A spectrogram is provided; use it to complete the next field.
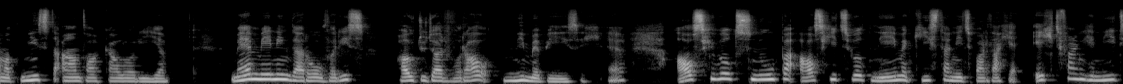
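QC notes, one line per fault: No technical faults are audible in the speech signal at any point in the clip.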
